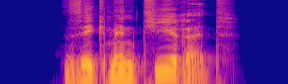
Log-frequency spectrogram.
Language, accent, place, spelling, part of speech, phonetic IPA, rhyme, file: German, Germany, Berlin, segmentieret, verb, [zɛɡmɛnˈtiːʁət], -iːʁət, De-segmentieret.ogg
- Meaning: second-person plural subjunctive I of segmentieren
